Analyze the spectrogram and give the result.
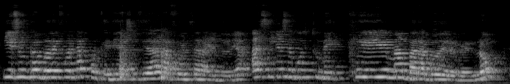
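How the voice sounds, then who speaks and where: A woman's voice: high-pitched, lively intonation, fast. A woman tutoring physics to students, explaining step by step and often checking in with questions. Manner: asks and answers her own questions, frequent "¿vale?" checks. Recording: very echoey room, distant from the mic.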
